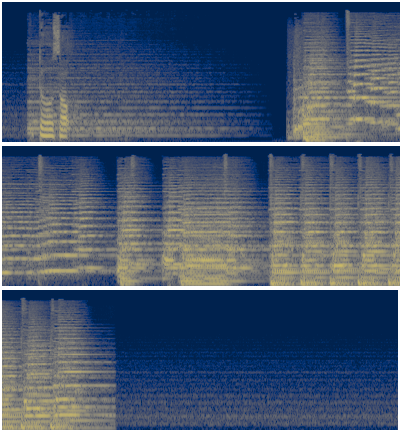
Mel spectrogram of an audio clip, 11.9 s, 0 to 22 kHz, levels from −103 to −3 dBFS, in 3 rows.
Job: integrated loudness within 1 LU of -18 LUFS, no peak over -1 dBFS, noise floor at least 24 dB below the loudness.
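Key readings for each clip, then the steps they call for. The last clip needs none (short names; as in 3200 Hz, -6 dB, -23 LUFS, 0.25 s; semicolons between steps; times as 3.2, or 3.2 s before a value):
loudness -27.0 LUFS; peak -15.0 dBFS; loudness target -18.0 LUFS
-> gain +9 dB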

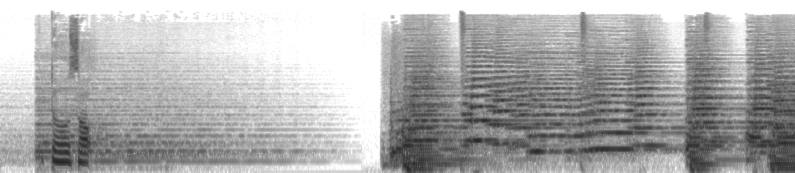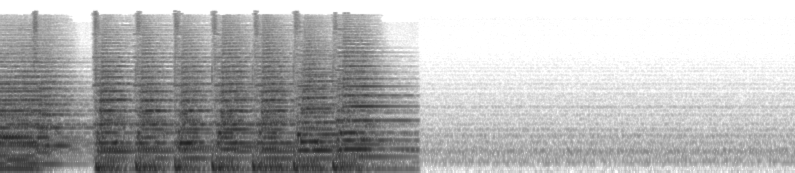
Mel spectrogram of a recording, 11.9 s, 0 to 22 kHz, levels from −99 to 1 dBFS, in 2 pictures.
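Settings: loudness -18.0 LUFS; peak -6.0 dBFS; noise floor -59 dBFS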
